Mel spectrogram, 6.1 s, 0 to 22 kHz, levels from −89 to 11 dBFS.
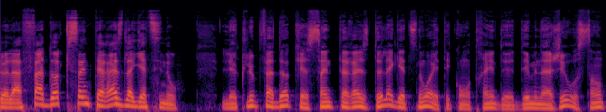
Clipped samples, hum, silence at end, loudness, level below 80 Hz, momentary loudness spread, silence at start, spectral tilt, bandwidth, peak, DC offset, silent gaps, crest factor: under 0.1%; none; 0 s; -29 LUFS; -52 dBFS; 7 LU; 0 s; -5 dB/octave; 16.5 kHz; -12 dBFS; under 0.1%; none; 16 dB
